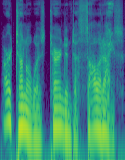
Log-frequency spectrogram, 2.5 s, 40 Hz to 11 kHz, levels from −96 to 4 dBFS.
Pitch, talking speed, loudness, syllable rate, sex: 105 Hz, 165 wpm, -18 LUFS, 5.2 syllables/s, male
